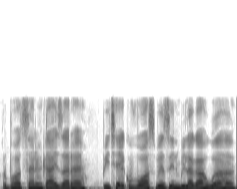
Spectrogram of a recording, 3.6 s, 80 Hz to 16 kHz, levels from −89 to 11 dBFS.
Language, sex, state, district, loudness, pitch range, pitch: Hindi, male, Jharkhand, Garhwa, -11 LUFS, 175-195 Hz, 180 Hz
